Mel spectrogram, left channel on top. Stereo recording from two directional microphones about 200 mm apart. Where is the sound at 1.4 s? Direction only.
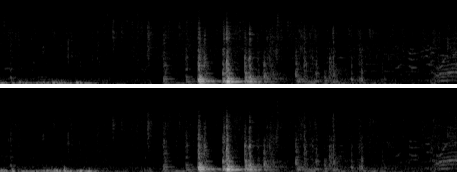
55° left (ahead or behind).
